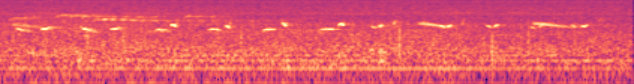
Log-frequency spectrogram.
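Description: Small birds chirping: many quick, high chirps, some rising and some falling, scattered over a steady low hum.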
